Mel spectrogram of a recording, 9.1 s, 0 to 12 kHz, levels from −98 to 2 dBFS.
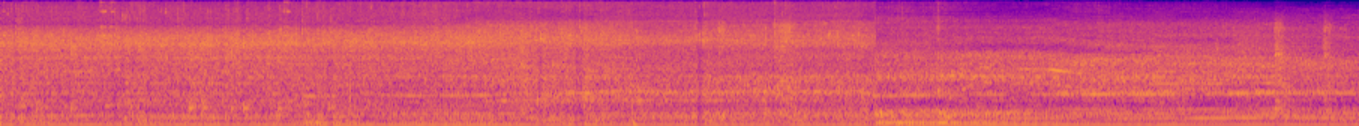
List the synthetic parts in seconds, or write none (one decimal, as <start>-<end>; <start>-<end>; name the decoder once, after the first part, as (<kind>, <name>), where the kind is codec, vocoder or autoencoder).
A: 7.7-8.5 (codec, SNAC)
